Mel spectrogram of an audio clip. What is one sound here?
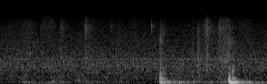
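Hands bump against a plastic cooler with soft knocks.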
